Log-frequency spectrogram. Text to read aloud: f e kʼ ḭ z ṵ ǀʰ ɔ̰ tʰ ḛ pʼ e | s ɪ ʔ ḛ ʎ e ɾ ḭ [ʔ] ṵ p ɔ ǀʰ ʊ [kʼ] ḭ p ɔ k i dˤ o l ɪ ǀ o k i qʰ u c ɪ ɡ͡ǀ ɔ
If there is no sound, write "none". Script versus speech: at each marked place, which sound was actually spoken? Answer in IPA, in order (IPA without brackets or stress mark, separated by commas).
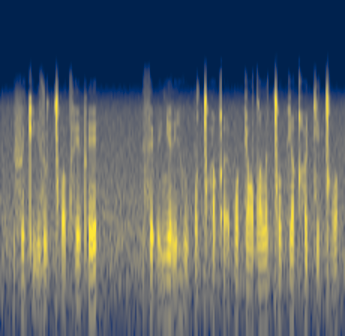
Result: ɦ, qʼ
